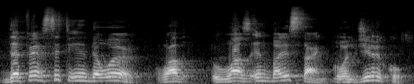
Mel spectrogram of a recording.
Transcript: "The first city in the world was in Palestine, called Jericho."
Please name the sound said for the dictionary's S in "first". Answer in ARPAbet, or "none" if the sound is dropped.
none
